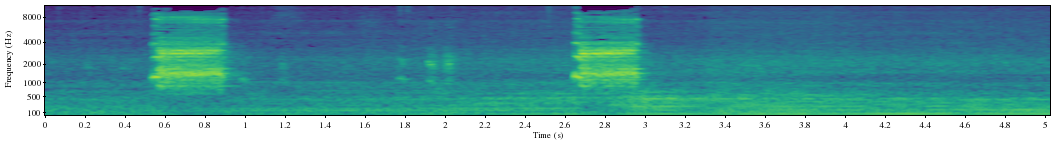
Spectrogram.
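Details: A Chinese cricket frog calls at Cixiu Park on 20 July 2020, giving short, harsh, rasping bursts about two seconds apart over a low background rumble.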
